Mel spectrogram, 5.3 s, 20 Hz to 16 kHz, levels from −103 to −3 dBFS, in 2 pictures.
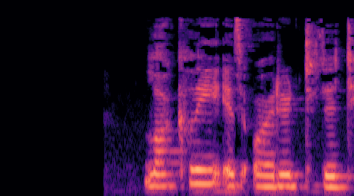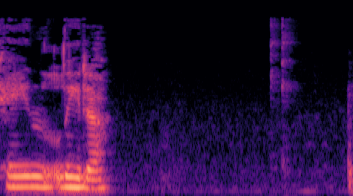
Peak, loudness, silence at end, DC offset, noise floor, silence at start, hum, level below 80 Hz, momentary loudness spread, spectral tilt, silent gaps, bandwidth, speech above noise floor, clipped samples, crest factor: -14 dBFS; -27 LUFS; 0 s; under 0.1%; -72 dBFS; 1.1 s; none; -72 dBFS; 7 LU; -5.5 dB/octave; none; 11.5 kHz; 46 dB; under 0.1%; 16 dB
